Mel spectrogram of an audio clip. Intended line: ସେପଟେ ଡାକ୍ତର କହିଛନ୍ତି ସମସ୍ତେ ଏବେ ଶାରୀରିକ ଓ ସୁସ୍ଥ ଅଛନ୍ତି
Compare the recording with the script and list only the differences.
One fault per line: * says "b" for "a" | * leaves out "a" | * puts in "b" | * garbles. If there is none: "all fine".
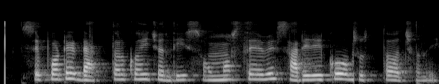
all fine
